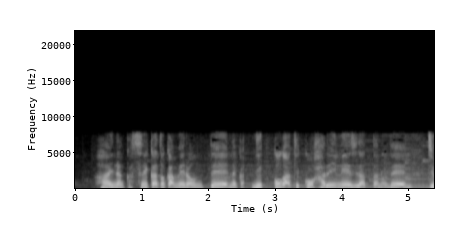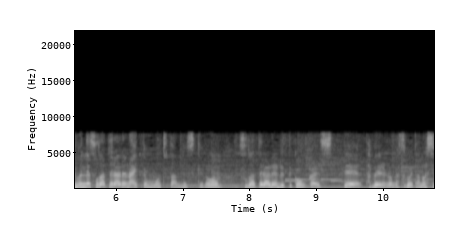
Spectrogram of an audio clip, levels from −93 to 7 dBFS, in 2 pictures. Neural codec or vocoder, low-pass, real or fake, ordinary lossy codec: none; none; real; none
